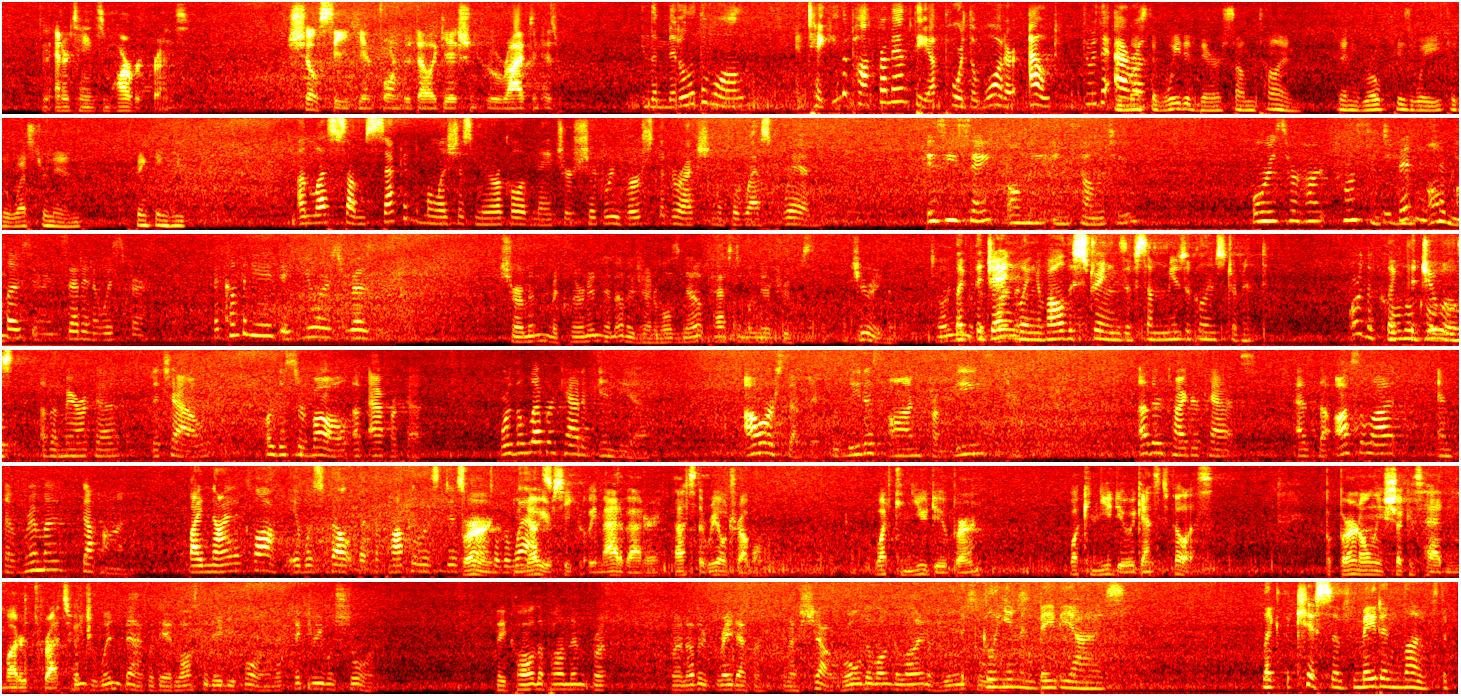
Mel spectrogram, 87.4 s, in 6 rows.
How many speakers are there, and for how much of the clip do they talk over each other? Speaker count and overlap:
9, about 7%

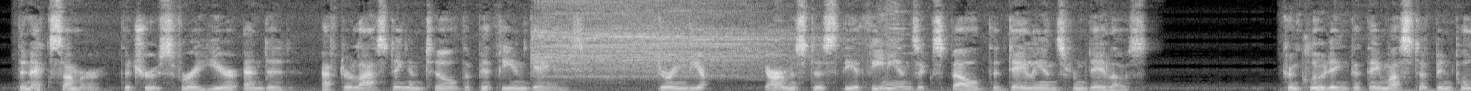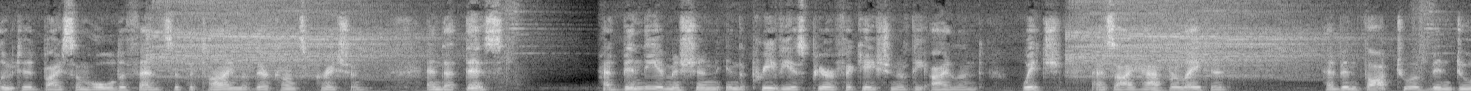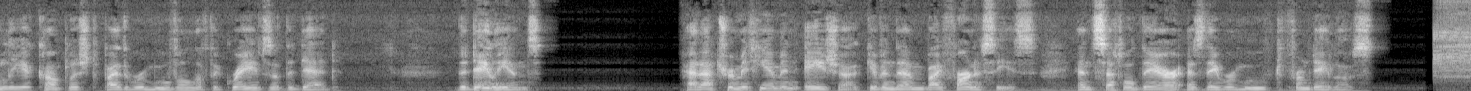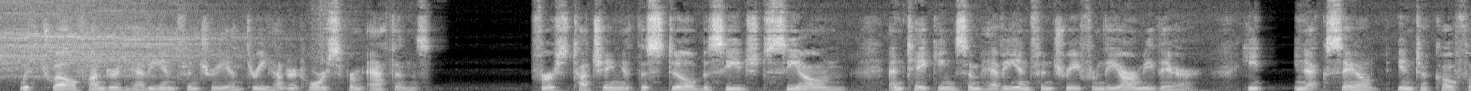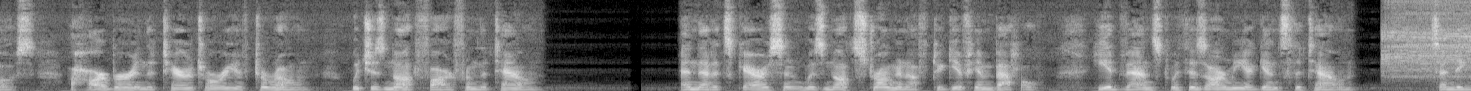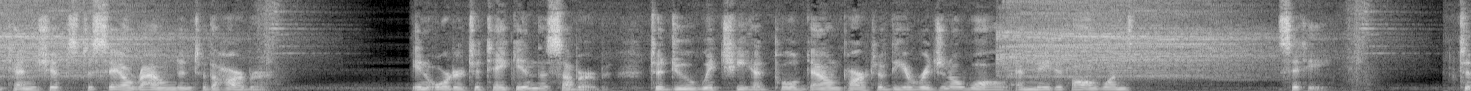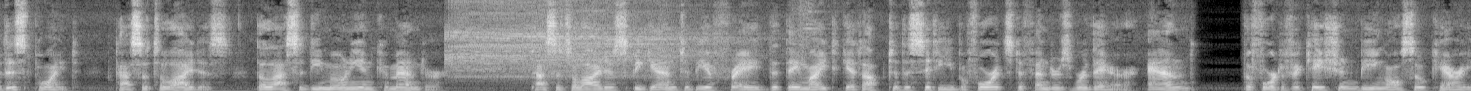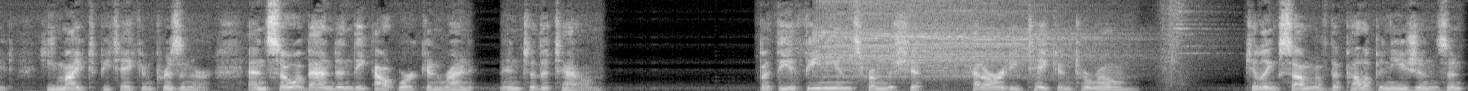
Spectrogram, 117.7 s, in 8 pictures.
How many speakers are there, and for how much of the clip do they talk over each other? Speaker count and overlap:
1, no overlap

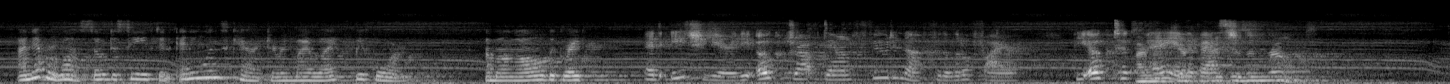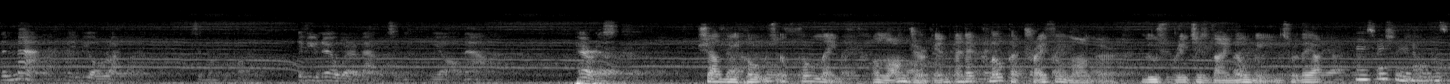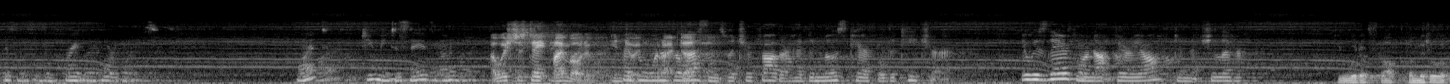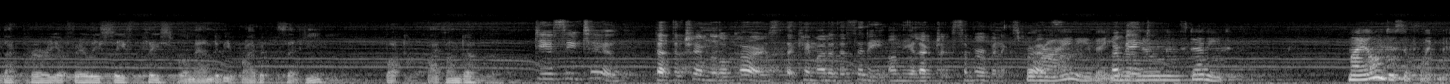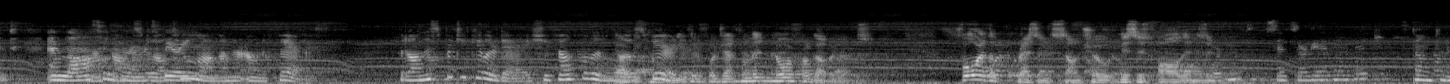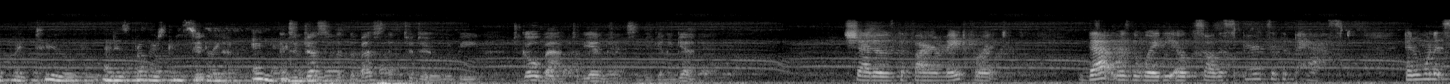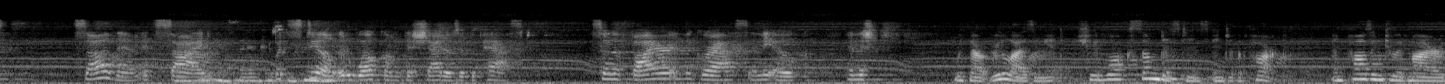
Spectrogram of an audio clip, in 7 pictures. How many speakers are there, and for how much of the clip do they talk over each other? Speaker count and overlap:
10, about 8%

